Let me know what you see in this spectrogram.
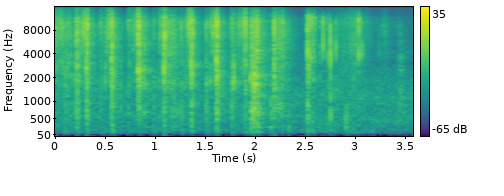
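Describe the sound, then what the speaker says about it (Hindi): Tarot cards are handled and shuffled during a reading, giving a rapid, close series of crisp flicks and slaps. No voice is heard over the card noise. "कार्ड नीचे गिर रहा था"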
